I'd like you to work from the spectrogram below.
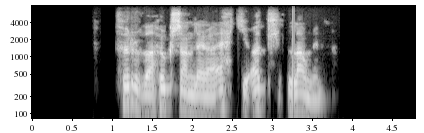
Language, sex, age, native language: Icelandic, male, 40-49, Icelandic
